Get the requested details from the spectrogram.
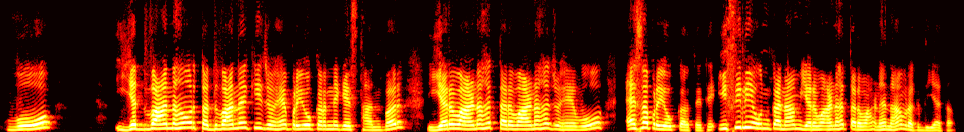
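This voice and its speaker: A man's voice: high voice, muffled recording. A man teaching Sanskrit in an online exam-prep class. He reads Sanskrit lines and explains each one in Hindi, stopping to ask his students questions.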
